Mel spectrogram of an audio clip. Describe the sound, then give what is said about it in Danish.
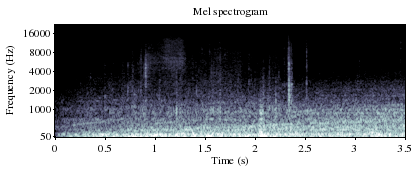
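A quiet soft-top convertible car pulls away as the accelerator is pressed, giving only a soft, steady low rumble of road and motor noise with a single dull thump partway through. No one speaks. “Her, der trykker jeg på startknappen, det har jeg faktisk allerede gjort, og der sker ikke en lyd, før jeg træder på speederen.”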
